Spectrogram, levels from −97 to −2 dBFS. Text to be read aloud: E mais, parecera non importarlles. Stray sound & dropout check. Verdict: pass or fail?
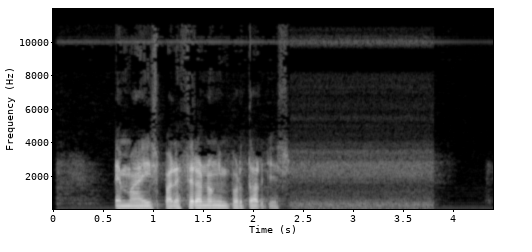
pass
